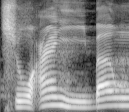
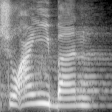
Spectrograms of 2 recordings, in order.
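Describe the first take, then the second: First: The ending merges into a w sound. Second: The ending is a clear n sound. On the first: "tidak lagi dengan an, tapi akan melebur menjadi au" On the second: "Asalnya memang dibaca Syuaiban. Tanwin fathahnya jelas"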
